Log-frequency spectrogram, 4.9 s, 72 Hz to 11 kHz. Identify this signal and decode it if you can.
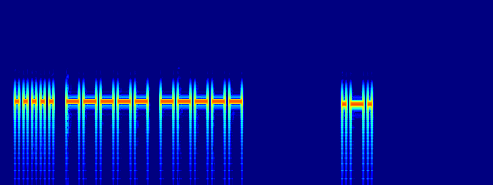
Morse code, heard as a keyed tone, about 28 wpm, 700 Hz. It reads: 500 R
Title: Worked All Europe DX Contest - QTC Exchange - 28wpm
